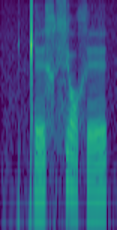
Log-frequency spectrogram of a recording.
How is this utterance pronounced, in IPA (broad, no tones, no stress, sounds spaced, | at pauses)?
ǁ e x sʲ ɔ x e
